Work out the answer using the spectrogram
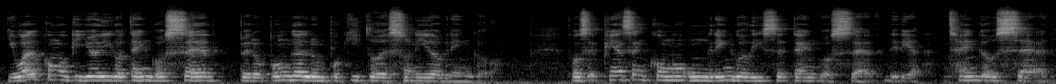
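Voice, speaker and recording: A man with a Chilean accent, teaching an English lesson, speaking patiently and deliberately to his learners. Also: fairly high pitch, creaky, reverberant. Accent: Chilean Spanish. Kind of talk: classroom lesson explanation.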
